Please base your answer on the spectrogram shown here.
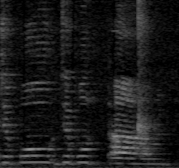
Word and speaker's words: duple: for his duple, that's how you say it, duple form, when you mean like 4-4, 4-8, yeah, so tango is, it's very common that it has like these meters.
